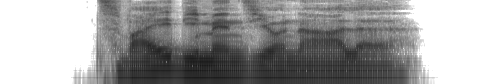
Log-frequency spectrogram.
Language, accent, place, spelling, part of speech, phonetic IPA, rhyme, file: German, Germany, Berlin, zweidimensionale, adjective, [ˈt͡svaɪ̯dimɛnzi̯oˌnaːlə], -aɪ̯dimɛnzi̯onaːlə, De-zweidimensionale.ogg
- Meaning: inflection of zweidimensional: 1. strong/mixed nominative/accusative feminine singular 2. strong nominative/accusative plural 3. weak nominative all-gender singular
